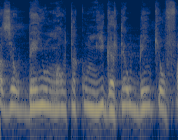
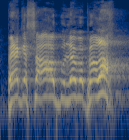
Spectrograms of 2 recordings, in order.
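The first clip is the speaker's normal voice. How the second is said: loud, higher barked command; slave owner's order; 8 semitones higher, 17 dB louder than usual. Acted. Slave owner sending his slave off with the water, barked order. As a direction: order a slave about loudly. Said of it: "Aí o escravocrata diz".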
